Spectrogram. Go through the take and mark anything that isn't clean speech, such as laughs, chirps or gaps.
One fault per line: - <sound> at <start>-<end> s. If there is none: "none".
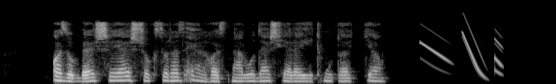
- chirp at 4.2-5.0 s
